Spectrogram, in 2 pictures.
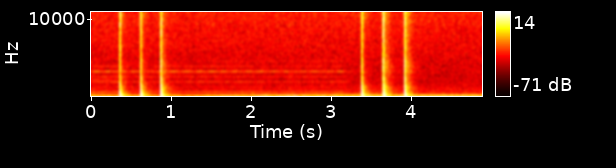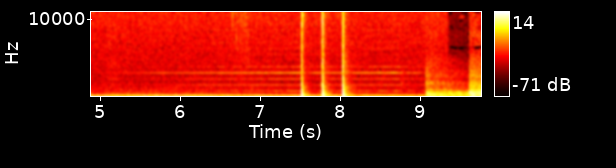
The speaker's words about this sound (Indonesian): Aku pun keluar dari kamar kosan dan menggedor pintu kamar sebelah.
